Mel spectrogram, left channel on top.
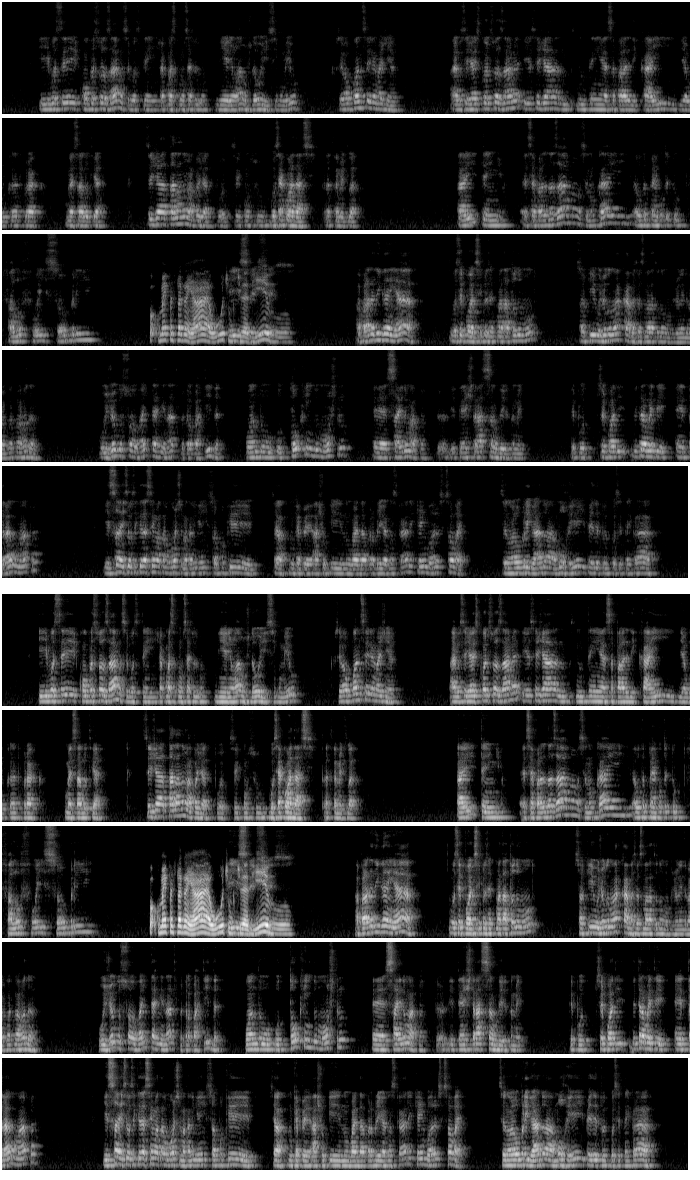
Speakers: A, on the right; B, on the right.
A: E você compra suas armas, se você tem. Já começa com um certo dinheirinho lá, uns dois, cinco mil. Você vai upando e você ganha mais dinheiro. Aí você já escolhe suas armas e você já não tem essa parada de cair de algum canto para começar a lutear. Você já tá lá no mapa já, tá? Pô, você, como se você acordasse praticamente lá. Aí tem essa é a parada das armas, você não cai. A outra pergunta que tu falou foi sobre.
B: Co- Como é que faz pra ganhar? É o último
A: Isso,
B: que tiver vivo?
A: isso, isso. A parada de ganhar, você pode simplesmente matar todo mundo, só que o jogo não acaba se você matar todo mundo, o jogo ainda vai continuar rodando. O jogo só vai terminar, tipo, aquela partida, quando o token do monstro eh, sai do mapa. Então, Ele tem a extração dele também. Tipo, você pode literalmente entrar no mapa e sair se você quiser sem matar o monstro, sem matar ninguém, só porque, sei lá, não quer, pe- achou que não vai dar pra brigar com os caras e quer ir embora, você só vai. Você não é obrigado a morrer e perder tudo que você tem pra.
